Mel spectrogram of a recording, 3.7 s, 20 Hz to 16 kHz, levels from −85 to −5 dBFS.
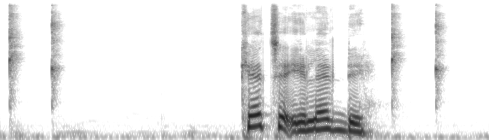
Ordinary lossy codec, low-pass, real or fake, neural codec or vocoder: none; 14.4 kHz; fake; vocoder, 44.1 kHz, 128 mel bands every 256 samples, BigVGAN v2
